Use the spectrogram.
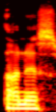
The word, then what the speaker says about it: Anis: It's Anis rhymes with hummus.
